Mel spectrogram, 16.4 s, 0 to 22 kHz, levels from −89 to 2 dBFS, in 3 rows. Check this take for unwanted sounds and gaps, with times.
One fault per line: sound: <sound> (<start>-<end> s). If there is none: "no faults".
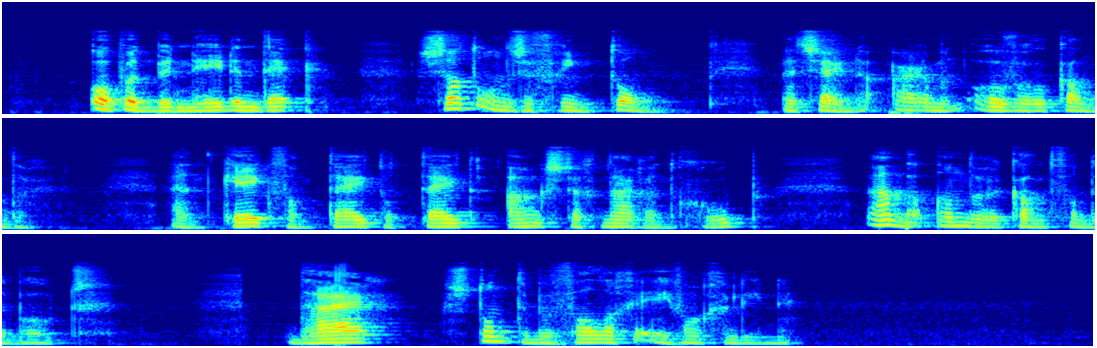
no faults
